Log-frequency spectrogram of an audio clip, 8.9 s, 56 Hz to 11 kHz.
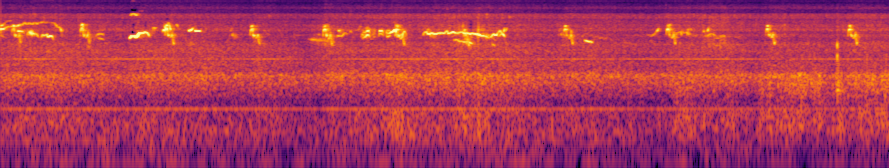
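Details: Bald eagles at the Decorah nest on 12 April 2012, around 3:10 pm Central Time, as the mother feeds her young a snack; high thin chirps and short squeaky notes, scattered irregularly over steady background hiss.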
